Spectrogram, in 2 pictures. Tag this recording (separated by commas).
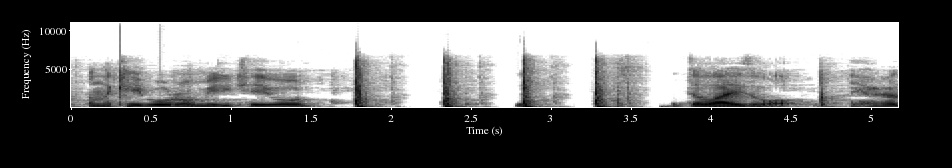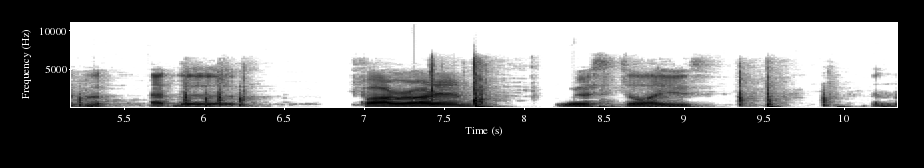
Speech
